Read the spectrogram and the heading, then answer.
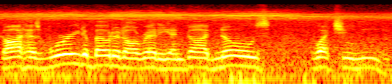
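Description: A man, a minister, speaking solemnly and with pauses at a graveside service, reading scripture, praying and preaching outdoors. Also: fairly high pitch, fairly even intonation. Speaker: minister officiating a funeral. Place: outdoors in an open rural cemetery. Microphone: camera several metres away. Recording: outdoor recording with insect and nature noise.

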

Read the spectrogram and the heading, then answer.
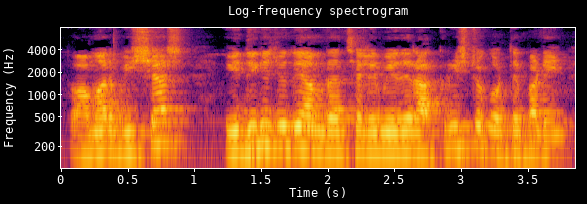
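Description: A man in his fifties from Tripura, India, making a measured, formal statement as a sports association official at a press conference. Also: on the high side, fairly even intonation, a bit bright. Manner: measured, formal, occasional halting restarts. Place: indoor press room with banner backdrop. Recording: echoey room, voice a little distant.

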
